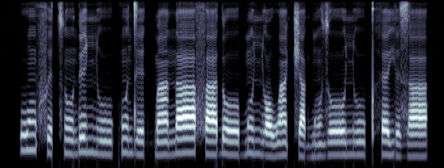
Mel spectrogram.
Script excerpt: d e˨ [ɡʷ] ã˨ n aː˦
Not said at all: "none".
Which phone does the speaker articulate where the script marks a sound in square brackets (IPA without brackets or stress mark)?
ɡ͡b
